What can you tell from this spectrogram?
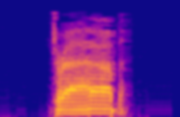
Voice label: "drab", English; adjectives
